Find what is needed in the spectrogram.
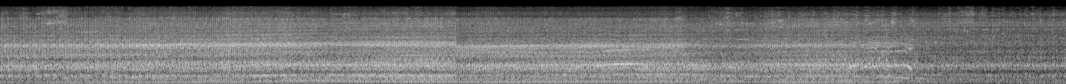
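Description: Massey Ferguson 260 Turbo diesel tractor engine running hard under heavy load, pulling a loaded sugarcane trolley, with a high whine over the engine note. It eases off about nine seconds in.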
